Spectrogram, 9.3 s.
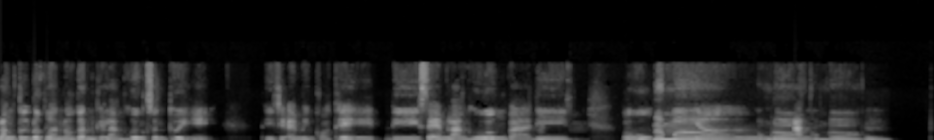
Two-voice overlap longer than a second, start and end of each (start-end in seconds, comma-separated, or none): none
